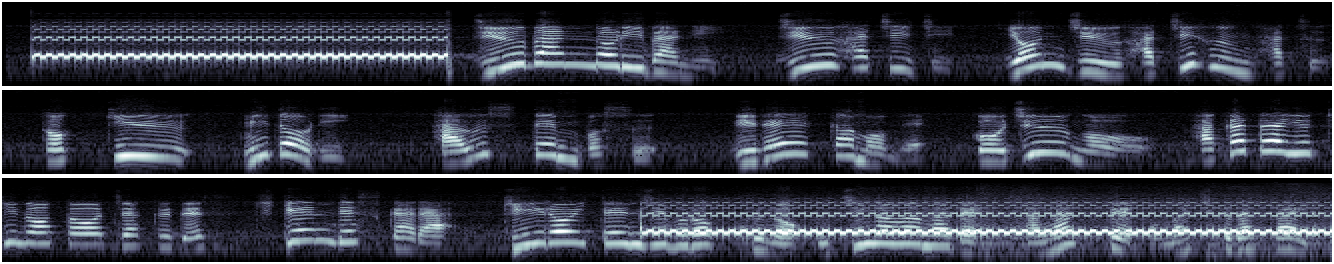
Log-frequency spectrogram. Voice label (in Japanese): 10番のりば接近放送; みどり・ハウステンボス・リレーかもめ50号 博多行き; takeo onsen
